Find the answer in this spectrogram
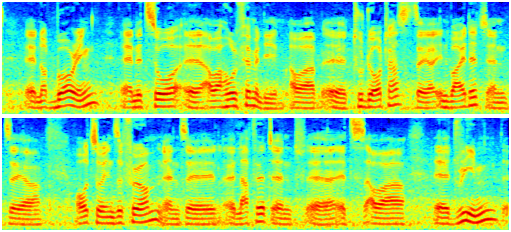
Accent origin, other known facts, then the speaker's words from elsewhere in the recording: Germany; English is a second language; We are from Germany, and we have not so much German clients.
